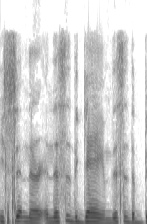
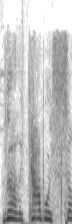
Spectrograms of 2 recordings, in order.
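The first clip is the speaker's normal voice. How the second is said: very high, worked-up, angry outburst; 11 semitones higher than usual. Retelling being told to calm down: imitating own angry outburst. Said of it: "Bro, calm down".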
